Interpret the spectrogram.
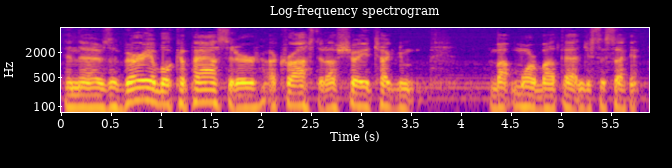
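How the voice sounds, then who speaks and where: A middle-aged man giving a casual hands-on tutorial, speaking in an unhurried, halting way as he thinks aloud. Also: low voice, slight background noise. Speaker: electronics hobbyist host. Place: indoor workbench, hands filmed from overhead.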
